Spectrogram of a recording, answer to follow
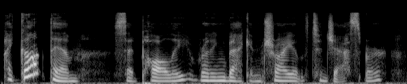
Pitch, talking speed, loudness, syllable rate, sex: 175 Hz, 160 wpm, -21 LUFS, 4.2 syllables/s, female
